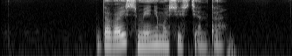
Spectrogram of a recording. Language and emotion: Russian, neutral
